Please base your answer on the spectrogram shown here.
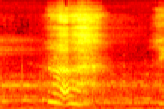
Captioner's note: sigh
